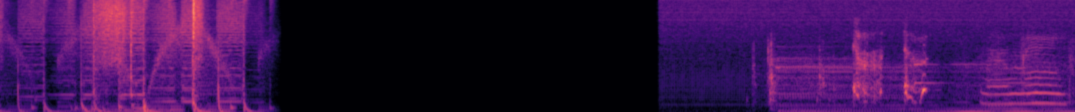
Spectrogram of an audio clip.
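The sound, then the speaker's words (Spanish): A child coughs several times in quick, harsh bursts, followed by a few seconds of silence and then other sounds. “La tos que más le duele y angustia es la de sus niños.”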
